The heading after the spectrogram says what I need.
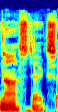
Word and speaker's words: Gnostics: I I think I I believe it's pronounced Gnostics.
